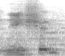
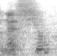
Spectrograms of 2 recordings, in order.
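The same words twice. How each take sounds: First: It is said with English pronunciation. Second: It is said with French pronunciation. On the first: "en anglais, ça devient nation" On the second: "le T se prononce ce, comme dans nation"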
